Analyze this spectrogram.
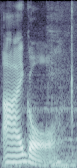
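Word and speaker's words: Igor: wolfman figure that's awesome it's pronounced i goal from young frankenstein but there's reagan from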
